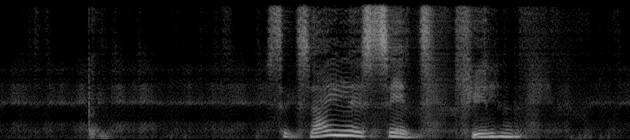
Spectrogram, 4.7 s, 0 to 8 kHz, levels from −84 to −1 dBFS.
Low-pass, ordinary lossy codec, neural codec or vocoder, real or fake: none; none; codec, 16 kHz, 0.5 kbps, FreqCodec, larger model; fake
